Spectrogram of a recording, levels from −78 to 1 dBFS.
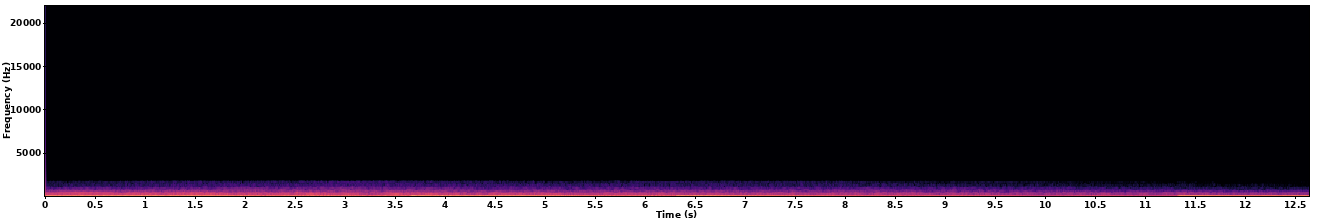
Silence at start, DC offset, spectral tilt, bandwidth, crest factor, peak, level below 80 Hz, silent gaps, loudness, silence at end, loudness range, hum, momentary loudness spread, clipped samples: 0 s; under 0.1%; -16.5 dB/octave; 1.9 kHz; 12 dB; -12 dBFS; -28 dBFS; none; -26 LUFS; 0 s; 8 LU; none; 13 LU; under 0.1%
